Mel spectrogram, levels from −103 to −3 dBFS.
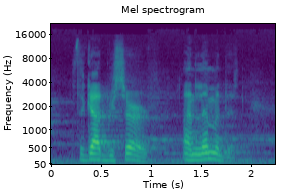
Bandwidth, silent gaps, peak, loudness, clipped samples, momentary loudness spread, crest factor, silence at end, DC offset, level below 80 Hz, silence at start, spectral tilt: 19 kHz; none; -20 dBFS; -40 LUFS; under 0.1%; 19 LU; 22 dB; 0 s; under 0.1%; -70 dBFS; 0 s; -4.5 dB/octave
